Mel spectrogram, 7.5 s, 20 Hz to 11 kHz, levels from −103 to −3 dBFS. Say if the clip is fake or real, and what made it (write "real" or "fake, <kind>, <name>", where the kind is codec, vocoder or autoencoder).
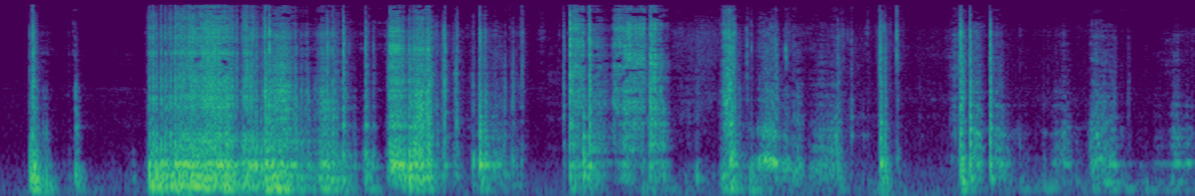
real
